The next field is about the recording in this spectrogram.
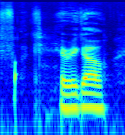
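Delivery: plain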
